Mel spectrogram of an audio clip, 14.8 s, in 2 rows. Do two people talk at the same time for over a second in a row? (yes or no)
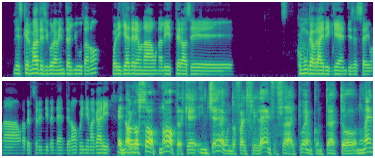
no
